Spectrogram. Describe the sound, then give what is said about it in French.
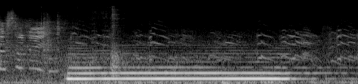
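A special end-of-class school bell at a Saint-Nazaire school named after Anita Conti, made of seagull cries and foghorns, sounding as one long, steady, low foghorn blast, held for about two seconds and loud against a faint background, with no clear gull cries standing out. “En ton honneur, la fin des cours rime avec des cris de mouettes et des cornes de bruit.”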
